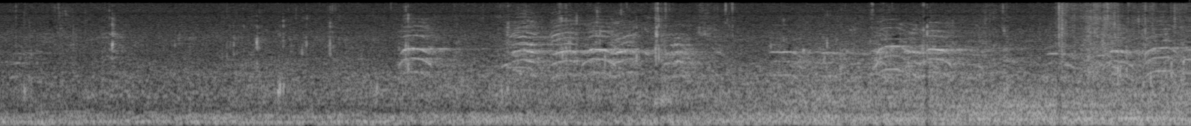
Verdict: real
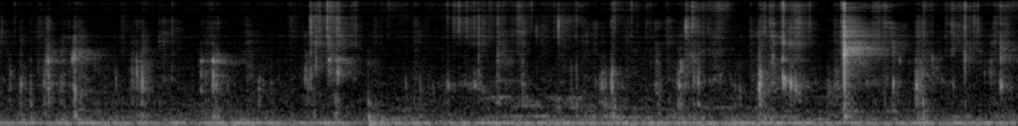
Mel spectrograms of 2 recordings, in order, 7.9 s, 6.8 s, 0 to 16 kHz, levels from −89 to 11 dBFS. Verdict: fake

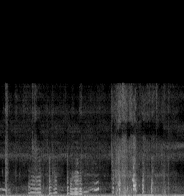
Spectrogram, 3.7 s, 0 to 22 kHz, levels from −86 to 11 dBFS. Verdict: fake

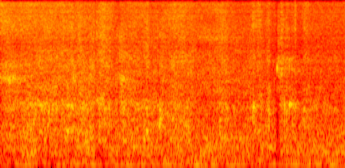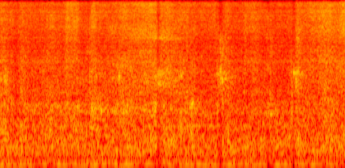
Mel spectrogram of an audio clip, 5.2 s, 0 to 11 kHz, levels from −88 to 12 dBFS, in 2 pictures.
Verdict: fake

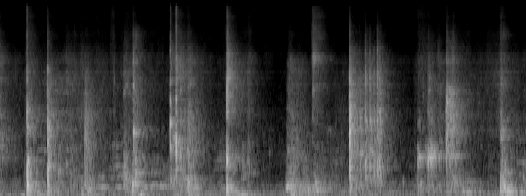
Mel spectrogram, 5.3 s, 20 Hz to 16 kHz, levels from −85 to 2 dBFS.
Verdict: fake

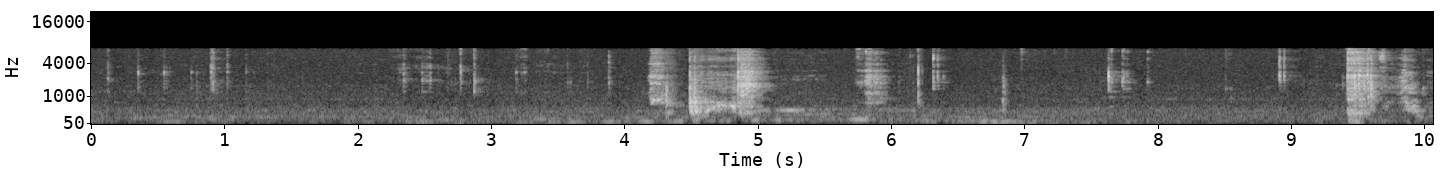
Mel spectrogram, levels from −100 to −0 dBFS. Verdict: real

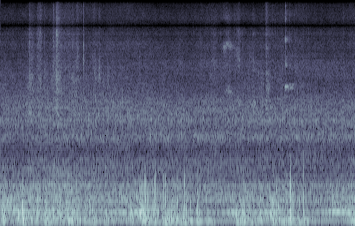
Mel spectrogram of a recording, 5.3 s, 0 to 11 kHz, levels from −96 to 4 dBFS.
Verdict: fake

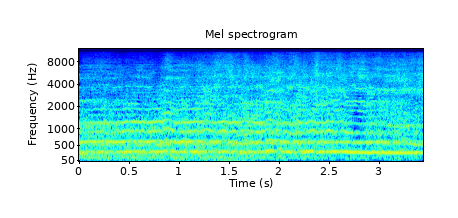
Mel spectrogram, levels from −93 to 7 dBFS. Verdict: fake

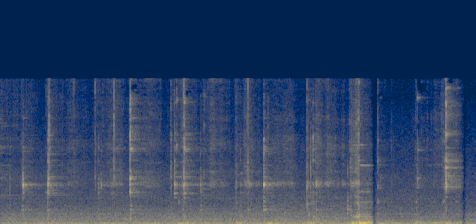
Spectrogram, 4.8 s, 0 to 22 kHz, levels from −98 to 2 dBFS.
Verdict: real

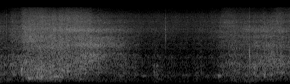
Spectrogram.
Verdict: fake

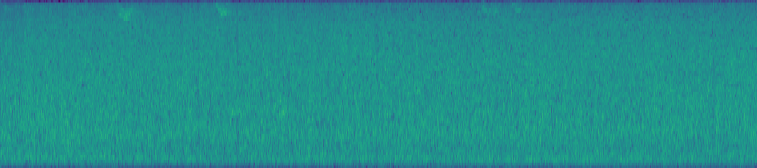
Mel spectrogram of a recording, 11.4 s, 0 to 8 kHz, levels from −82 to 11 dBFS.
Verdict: real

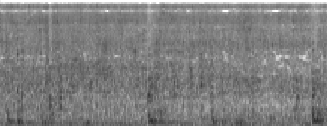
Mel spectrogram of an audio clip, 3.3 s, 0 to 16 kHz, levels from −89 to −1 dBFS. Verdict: real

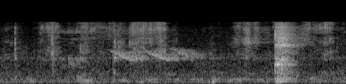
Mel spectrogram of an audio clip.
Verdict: real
